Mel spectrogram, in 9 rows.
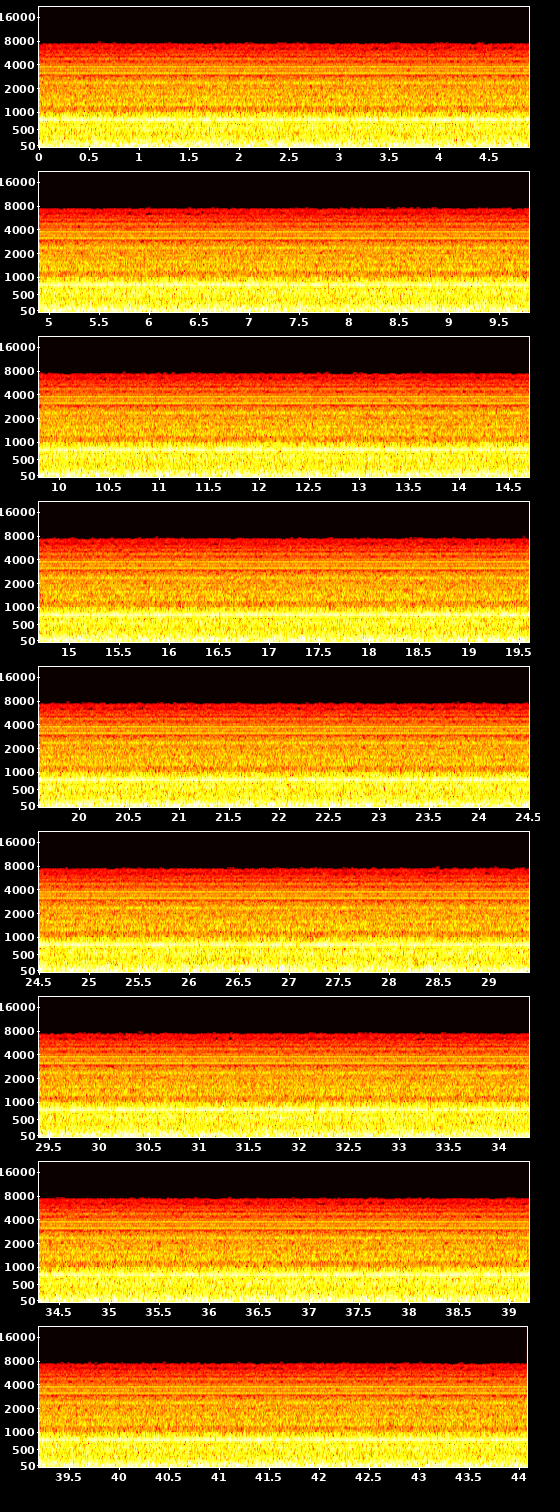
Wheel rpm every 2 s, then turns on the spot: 0, 0, 0, 0, 0, 0, 0, 0, 0, 0, 0, 0, 0, 0, 0, 0, 0, 0, 0, 0, 0, 0.
none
